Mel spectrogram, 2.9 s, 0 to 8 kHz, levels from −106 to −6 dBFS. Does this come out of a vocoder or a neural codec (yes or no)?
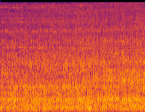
yes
